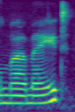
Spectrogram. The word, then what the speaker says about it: mermaid: Pronunciation tip, stress the first syllable. Mermaid. Mermaid. And because the syllable is stressed, we don't need a schwa. We're just going to have a really strong sound, no R, okay?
